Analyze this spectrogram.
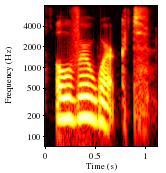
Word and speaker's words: overworked: d overwork overworked and again this ed changes to a t for past tense overworked if it's a noun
